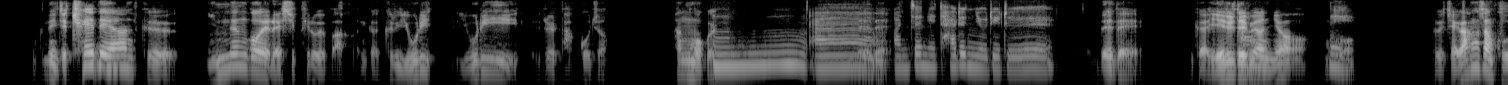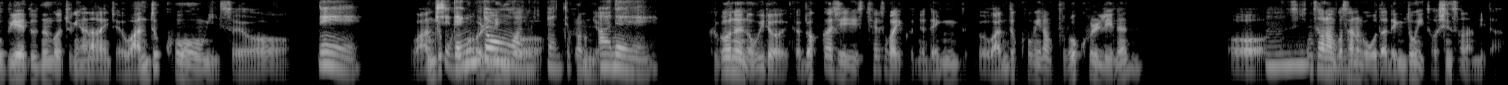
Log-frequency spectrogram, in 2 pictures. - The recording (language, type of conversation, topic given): Korean, podcast, 냉장고에 남은 재료로 무엇을 만들 수 있을까요?
- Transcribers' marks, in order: other background noise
